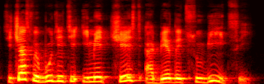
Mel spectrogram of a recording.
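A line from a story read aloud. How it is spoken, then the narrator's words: Plain. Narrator (Russian): сказал он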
